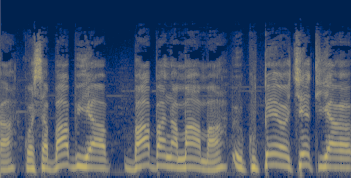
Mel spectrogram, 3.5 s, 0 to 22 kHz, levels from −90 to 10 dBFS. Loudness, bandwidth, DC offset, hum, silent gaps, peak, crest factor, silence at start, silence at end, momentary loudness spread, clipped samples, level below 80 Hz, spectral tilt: -19 LUFS; 12 kHz; under 0.1%; none; none; -4 dBFS; 16 dB; 0 s; 0 s; 4 LU; under 0.1%; -56 dBFS; -4 dB/octave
